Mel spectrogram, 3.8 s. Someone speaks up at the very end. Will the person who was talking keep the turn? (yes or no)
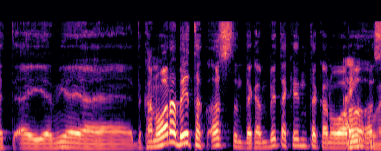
no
